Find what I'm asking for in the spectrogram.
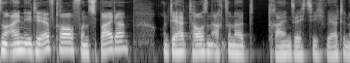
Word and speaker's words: SPDR: es gibt nur einen darauf von S SPDR, heißt Spider ausgesprochen. Der hat 1863 Werte.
